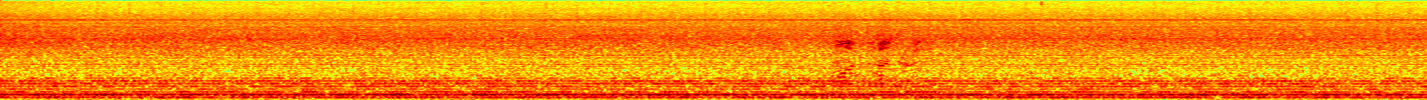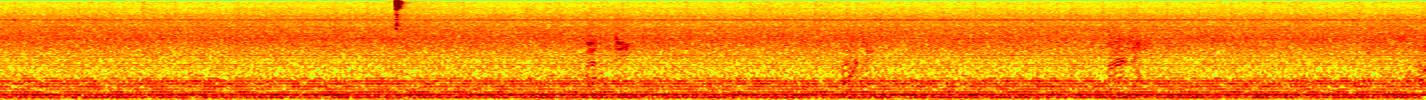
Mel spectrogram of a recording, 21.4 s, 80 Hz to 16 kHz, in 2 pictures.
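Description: Steady propeller-engine drone of an Epic E1000 single-engine turboprop taxiing at an airport in X-Plane 11, a constant tonal hum held unchanged throughout with a few faint clicks on top.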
